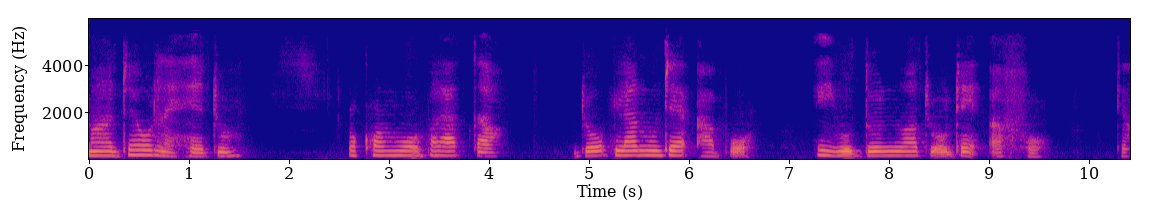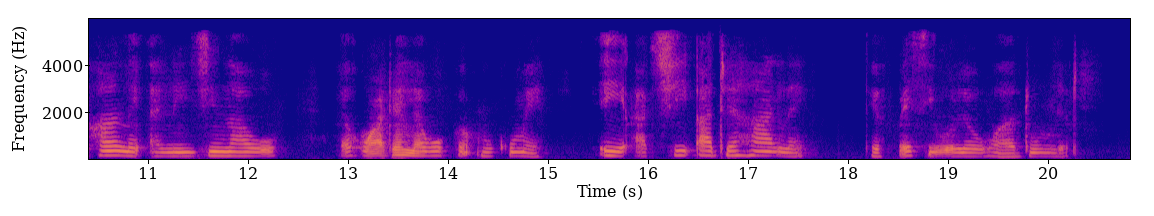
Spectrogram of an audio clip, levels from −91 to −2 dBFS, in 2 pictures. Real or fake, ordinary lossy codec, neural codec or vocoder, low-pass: fake; AAC, 24 kbps; codec, 16 kHz, 1 kbps, X-Codec, WavLM features, trained on Multilingual LibriSpeech; 5.4 kHz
